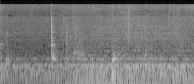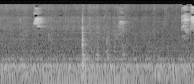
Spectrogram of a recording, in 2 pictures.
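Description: Beef and vegetable stir-fry sizzling in a pan just after the sauce goes in, stirred with a wooden spoon, with a few short knocks of the spoon against the pan.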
